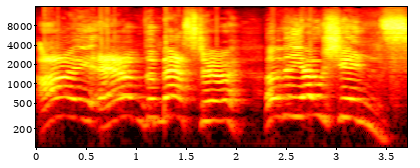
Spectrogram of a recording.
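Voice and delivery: very high, very slow, drawn-out British yell. Quoting Patrick Wilson's movie declaration, shouted in a British accent. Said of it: "Without the British accent, of course. I don't know why I did that".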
